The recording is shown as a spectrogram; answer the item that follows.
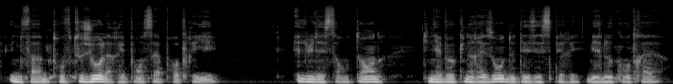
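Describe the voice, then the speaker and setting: A man narrating a classic novel in a calm, measured reading voice. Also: mid-range voice, husky. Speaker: audiobook narrator. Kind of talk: scripted narration.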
